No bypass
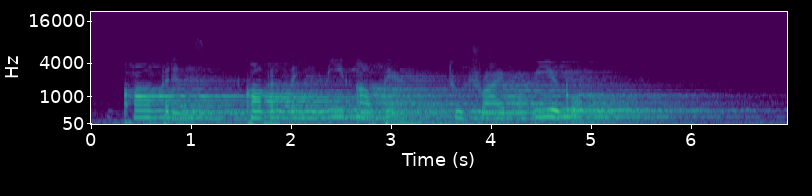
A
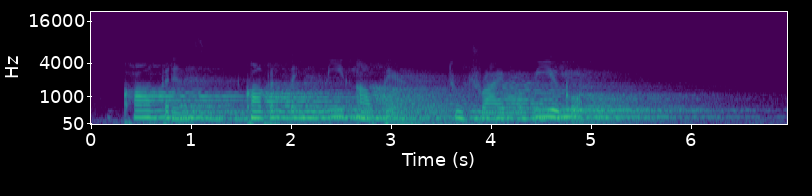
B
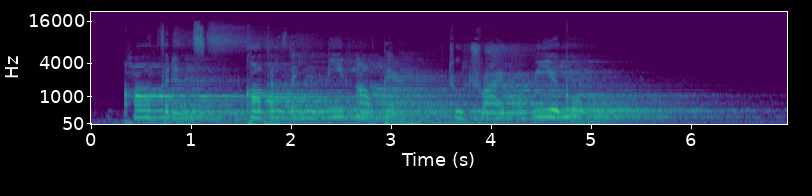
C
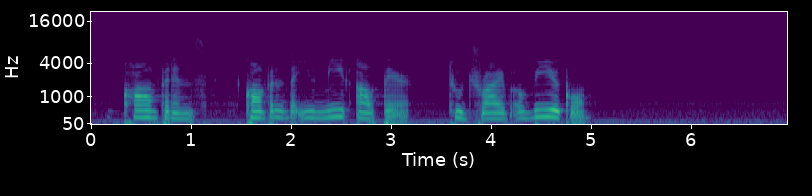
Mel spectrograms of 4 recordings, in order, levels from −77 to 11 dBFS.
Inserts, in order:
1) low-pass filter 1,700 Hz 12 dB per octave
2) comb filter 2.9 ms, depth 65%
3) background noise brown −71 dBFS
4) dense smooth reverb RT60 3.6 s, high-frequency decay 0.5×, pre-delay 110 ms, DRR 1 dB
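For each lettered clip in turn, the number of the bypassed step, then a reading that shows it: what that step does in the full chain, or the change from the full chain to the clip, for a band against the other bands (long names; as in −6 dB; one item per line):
2, 125 Hz band +8.0 dB
1, 2 kHz band +3.5 dB
4, change in momentary loudness spread −2 LU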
